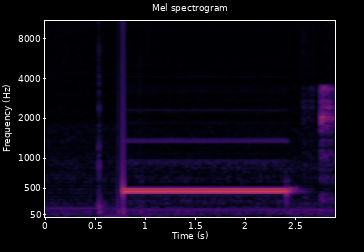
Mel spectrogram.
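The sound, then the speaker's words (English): A telephone dial tone sounds steadily for nearly two seconds as a call is placed, preceded by a click and followed by a brief burst of line noise. “Let me call Marina, and let's talk about Bosnia”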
